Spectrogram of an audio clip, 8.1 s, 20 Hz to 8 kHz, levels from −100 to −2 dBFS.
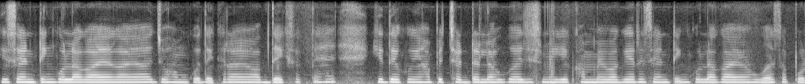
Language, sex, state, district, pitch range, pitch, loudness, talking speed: Hindi, female, Bihar, Gopalganj, 235-245 Hz, 240 Hz, -16 LUFS, 255 wpm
